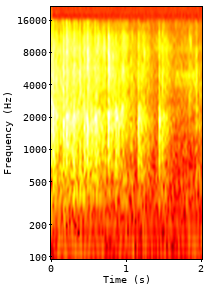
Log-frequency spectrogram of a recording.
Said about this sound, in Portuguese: Gente, outra salva de palmas para a saída deles. Vamos aplaudir!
